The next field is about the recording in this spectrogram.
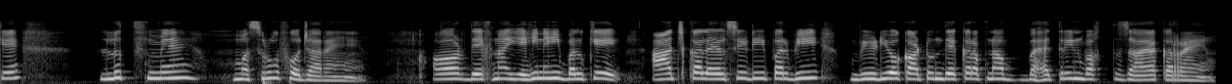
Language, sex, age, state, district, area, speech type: Urdu, female, 30-45, Telangana, Hyderabad, urban, spontaneous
